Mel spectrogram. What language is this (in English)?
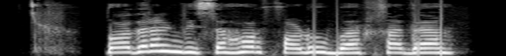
Pashto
